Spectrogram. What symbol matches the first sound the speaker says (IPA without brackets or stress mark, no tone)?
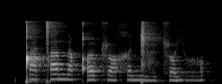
ǃ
